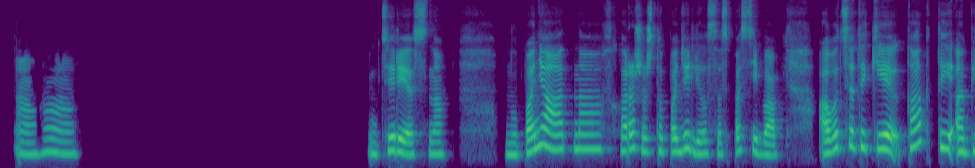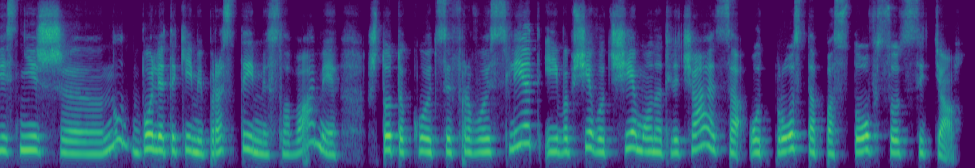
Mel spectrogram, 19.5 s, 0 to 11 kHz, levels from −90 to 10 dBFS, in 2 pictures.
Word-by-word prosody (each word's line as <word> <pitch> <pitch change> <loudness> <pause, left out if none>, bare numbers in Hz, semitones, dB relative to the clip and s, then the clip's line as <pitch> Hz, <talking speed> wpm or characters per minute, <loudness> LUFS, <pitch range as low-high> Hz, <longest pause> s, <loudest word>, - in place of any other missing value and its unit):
Ага. 195 +1 -6 2.9
Интересно. 195 -2 0 0.6
Ну 180 -1 -4
понятно, 265 - +1
хорошо, 245 +1 -1
что 230 +1 -4
поделился, 225 -4 -2
спасибо! 190 -5 -3 0.3
А 205 - +3
вот 275 +2 +1
всё-таки, 280 -3 +3
как 335 +7 -2
ты 285 -3 0
объяснишь, 240 +1 +2
ну, 205 - -1
более 250 +2 +5
такими, 240 -3 0
простыми 220 +1 -1
словами, 195 - -4 0.2
что 255 0 +4
такое 225 -1 0
цифровой 220 0 -1
след 285 +11 +1
и 225 +1 0
вообще 225 +6 +2
вот 220 -3 -1
чем 255 +3 +3
он 225 0 +2
отличается 220 +3 -1
от 215 0 -2
просто 235 0 +3
постов 215 +4 +1
в - - -9
соцсетях. 210 -2 -4
225 Hz, 105 wpm, -23 LUFS, 210-260 Hz, 2.9 s, более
